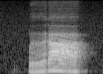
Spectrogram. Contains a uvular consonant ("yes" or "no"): no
